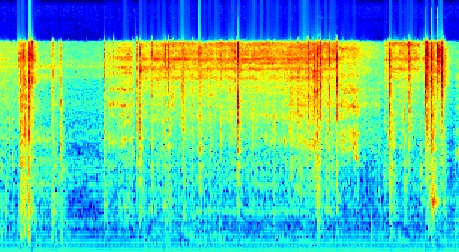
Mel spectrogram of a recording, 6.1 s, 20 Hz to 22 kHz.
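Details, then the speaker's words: Cassette loading normally with sharp mechanical clicks and light whirring on a Sony SL-S600 Super Beta VCR under repair; this housing now accepts the tape, unlike the old one that had to be pushed in by hand; a bearing is faintly audible and needs lube. "so this cassette housing is actually going to accept the tape you'll notice that the other one was not accepting it I actually had to push it in by hand and of course it wasn't going down all the way so it wasn't working let's see what happens"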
